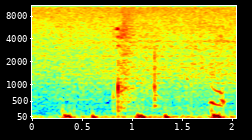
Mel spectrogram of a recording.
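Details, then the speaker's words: Own heartbeat recorded with a microphone held at the cardiac apex: regular paired low thumps, about 80 a minute, with background hiss and faint room noise. "so the track starts quite literally with my heartbeat i took a microphone and put it to the apex of my heart there"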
